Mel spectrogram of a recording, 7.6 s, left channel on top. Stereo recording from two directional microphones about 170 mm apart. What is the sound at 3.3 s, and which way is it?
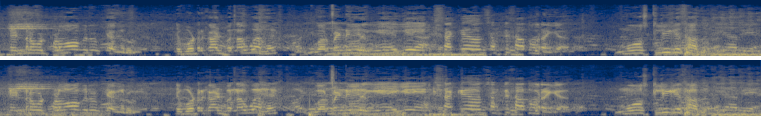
Speech, centre (ahead or behind).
